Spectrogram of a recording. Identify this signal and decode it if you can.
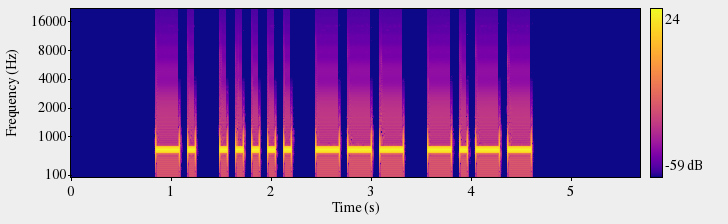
Morse code, heard as a keyed tone, about 15 wpm, 700 Hz. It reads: N5OY
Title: USA Call Signs - 3x Character Spacing - 15wpm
